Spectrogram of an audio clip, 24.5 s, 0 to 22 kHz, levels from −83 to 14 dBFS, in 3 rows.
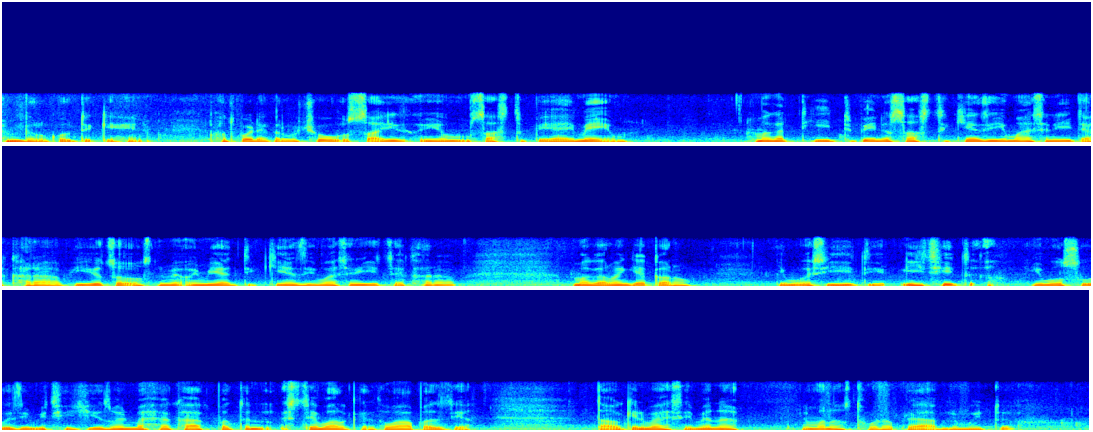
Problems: none marked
